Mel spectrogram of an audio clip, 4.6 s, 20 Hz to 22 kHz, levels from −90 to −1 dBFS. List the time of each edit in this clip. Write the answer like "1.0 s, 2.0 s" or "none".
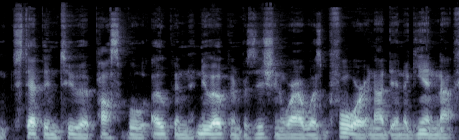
0.9 s

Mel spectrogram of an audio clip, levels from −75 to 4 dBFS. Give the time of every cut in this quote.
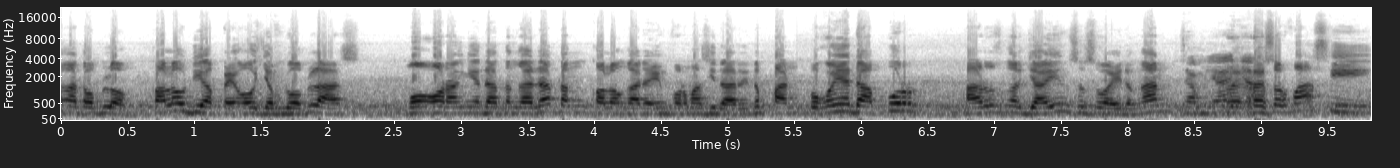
none

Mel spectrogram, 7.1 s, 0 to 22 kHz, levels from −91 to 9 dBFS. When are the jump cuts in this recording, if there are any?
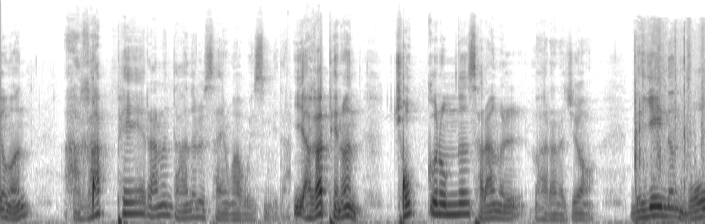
2.9 s

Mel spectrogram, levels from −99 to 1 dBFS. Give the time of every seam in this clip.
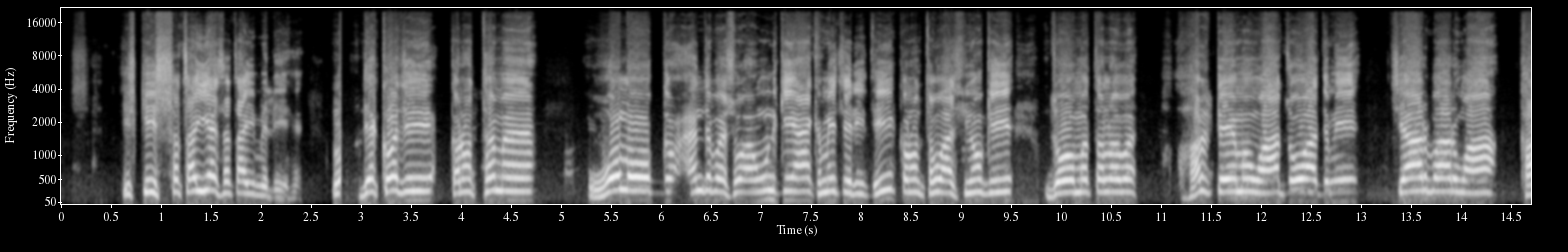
2.8 s

